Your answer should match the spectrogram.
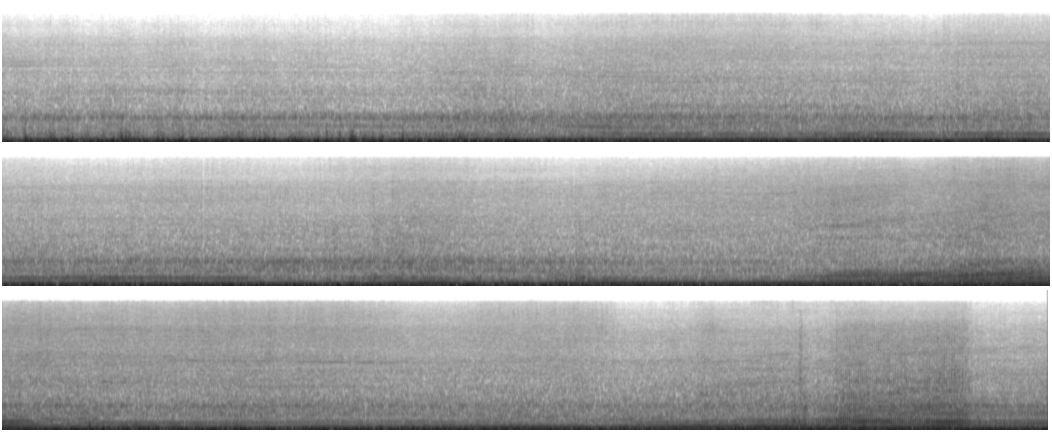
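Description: Large twin-cylinder adventure motorcycle running at road speed, heard from the rider's helmet with heavy wind rush on the microphone. The engine note holds steady, then rises and falls in pitch about two-thirds of the way through and again right at the end.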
